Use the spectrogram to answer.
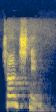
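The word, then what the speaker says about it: Chanshtnu: to the next slide chonchnu is actually um there was no um chester there was no mr mrs chester uh chester was just a mispronunciat mispronounced mispronounced version of the de nina word the denia word uh is chanchnu so chanchnu is chester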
